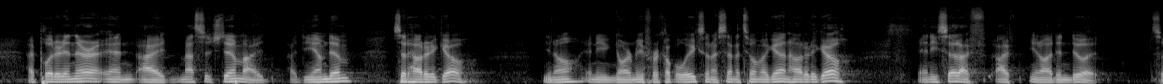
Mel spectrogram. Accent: Minnesota, United States; so I'm from Minnesota where they always talk about Minnesota nice.

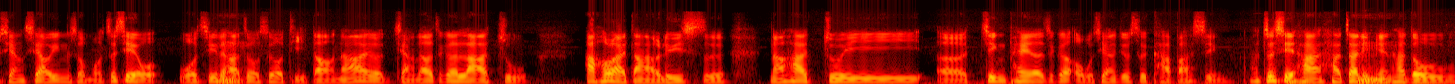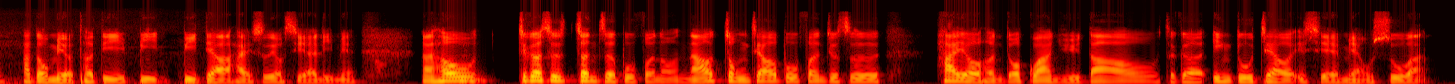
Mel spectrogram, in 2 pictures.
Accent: Malaysia; 以我们马来西亚人来读的话

